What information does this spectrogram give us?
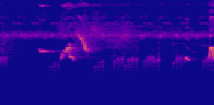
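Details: Red-whiskered bulbul, an aggressive wild bird met late in the day while trapping; a whistled slur and bright phrase followed by many rapid stuttered chip clusters, ending in a loud note, insect whine behind.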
